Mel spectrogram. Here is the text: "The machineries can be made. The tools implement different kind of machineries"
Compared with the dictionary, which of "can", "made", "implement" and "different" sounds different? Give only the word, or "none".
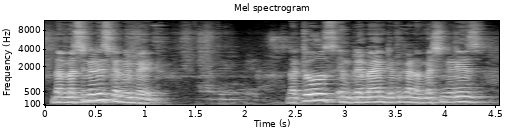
different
